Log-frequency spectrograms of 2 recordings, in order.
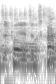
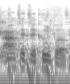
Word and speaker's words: Antetokounmpo: Antetokounmpo. – There you go. – I can't say his last name. – It's Antetokounmpo.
